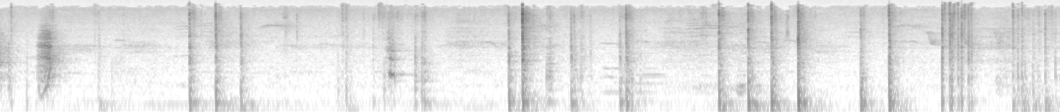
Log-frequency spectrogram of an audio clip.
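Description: A green latex balloon filled with liquid, held in the palm, is tapped and knocked with the fingertips while a second balloon sits idle nearby. The result is an irregular series of soft, dull, low thuds that stop short, with occasional brighter fingertip clicks and faint sloshing between the hits.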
